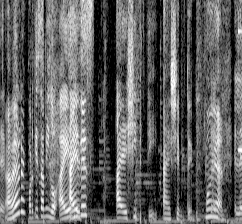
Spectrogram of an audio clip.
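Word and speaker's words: Aedes aegypti: Ay, la pronuncia muy canchera. A ver. Porque es amigo aedes aegipti.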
